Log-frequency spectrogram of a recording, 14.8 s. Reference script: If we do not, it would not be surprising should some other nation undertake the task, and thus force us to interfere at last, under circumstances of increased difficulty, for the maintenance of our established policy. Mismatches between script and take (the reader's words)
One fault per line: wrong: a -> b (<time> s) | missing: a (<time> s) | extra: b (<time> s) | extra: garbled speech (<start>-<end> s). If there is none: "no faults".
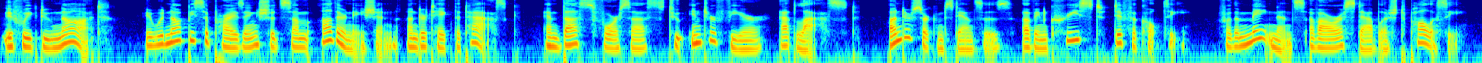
no faults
